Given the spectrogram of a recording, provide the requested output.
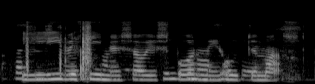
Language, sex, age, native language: Icelandic, female, 13, Icelandic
